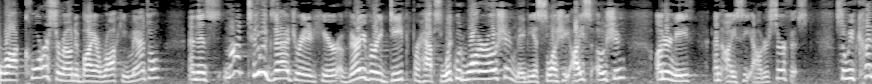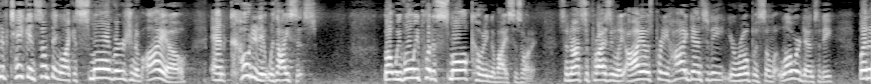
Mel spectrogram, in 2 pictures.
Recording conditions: large echoing room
